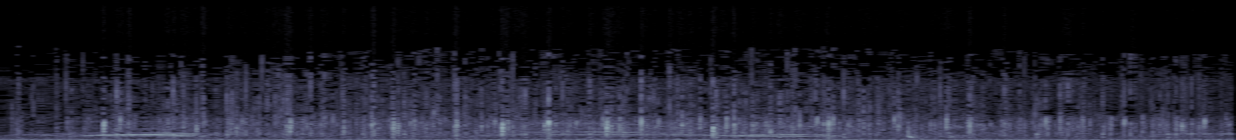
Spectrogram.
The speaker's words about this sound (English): I'll take that as being applause for my guts in doing that.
